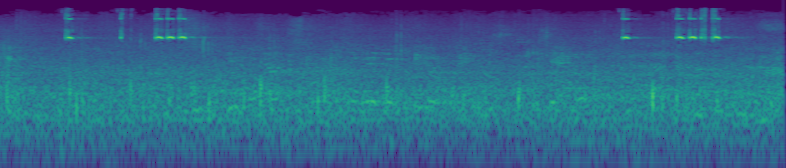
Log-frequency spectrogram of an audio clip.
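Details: Japanese pine cricket calling from a planted hedge in a city in September; two tight bursts of ringing, high-pitched chirps, each a rapid run of three or four notes, set against distant traffic noise.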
